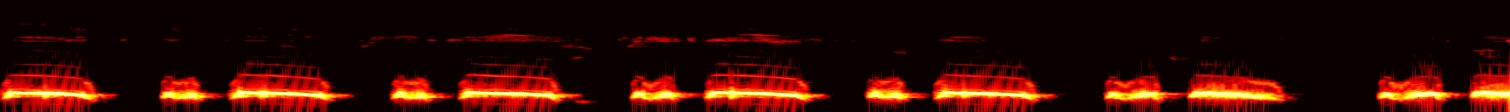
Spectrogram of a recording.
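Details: Spotted dove calling 'một hậu ròng': paired coos, a short lead note and a longer falling one, given over and over at a quick, fairly even pace with nothing else heard.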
